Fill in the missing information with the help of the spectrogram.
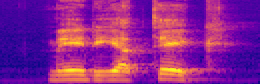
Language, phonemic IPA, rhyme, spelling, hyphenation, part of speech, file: Dutch, /ˌmeː.di.aːˈteːk/, -eːk, mediatheek, me‧dia‧theek, noun, Nl-mediatheek.ogg
- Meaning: a multimedia library, a media library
